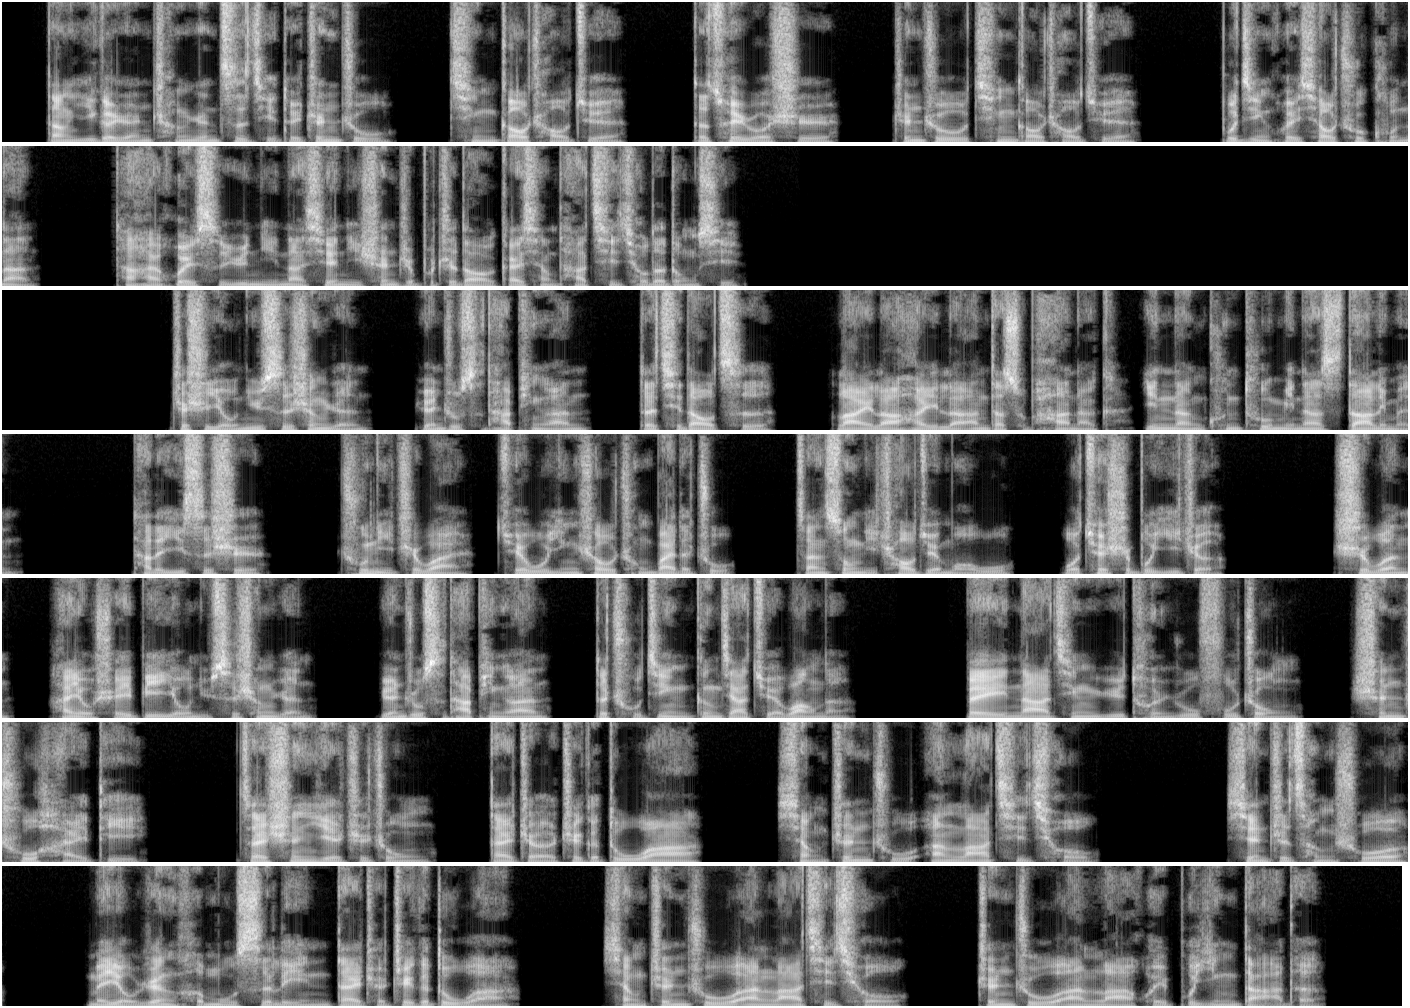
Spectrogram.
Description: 这个音频以平静而充满安慰的语气，引导人在困境中找到内心的力量与希望。它提醒人依靠信仰，保持耐心与信任。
